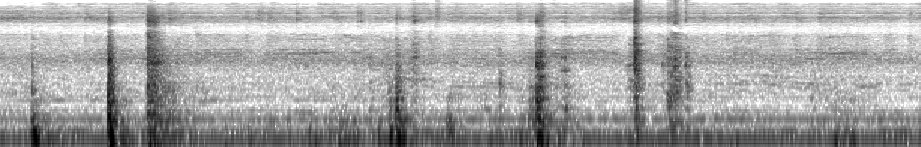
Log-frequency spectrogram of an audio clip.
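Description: A scattering of short, sharp knocks and clatters from things being picked up and set down on a workbench, over a steady low hum.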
